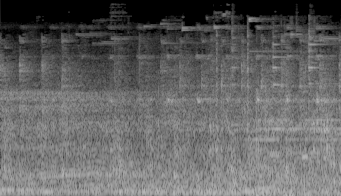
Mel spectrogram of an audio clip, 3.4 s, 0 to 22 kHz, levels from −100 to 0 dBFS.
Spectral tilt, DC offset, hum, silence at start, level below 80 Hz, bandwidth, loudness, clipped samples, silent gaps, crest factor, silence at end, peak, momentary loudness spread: -4 dB/octave; under 0.1%; none; 0 s; -42 dBFS; 18 kHz; -30 LUFS; under 0.1%; none; 16 dB; 0 s; -14 dBFS; 5 LU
